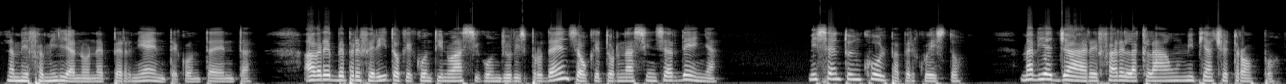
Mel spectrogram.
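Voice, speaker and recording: Storybook casting: reader doing a young female clown, soft and wistful, dry sound. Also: medium pitch, moderate pace, no echo, dull audio, close to an everyday voice. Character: young woman street clown, hopeful but unsure.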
